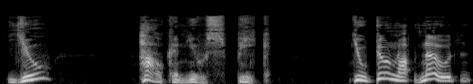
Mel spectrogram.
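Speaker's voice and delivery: panicked outburst. Acted. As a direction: blurt it in panic then stop short. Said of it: "sprang up again".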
